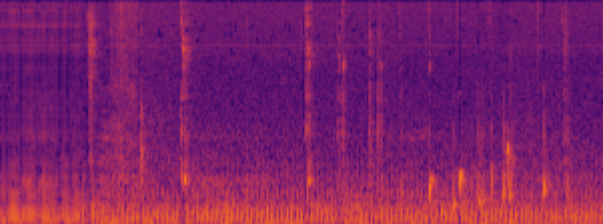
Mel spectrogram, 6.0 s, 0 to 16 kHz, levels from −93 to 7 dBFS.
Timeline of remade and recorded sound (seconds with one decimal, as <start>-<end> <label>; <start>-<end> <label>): 0.0-0.8 remade; 0.8-6.0 recorded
